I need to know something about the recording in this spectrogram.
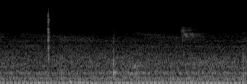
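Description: Steady low background hum of outdoor ambience, with a single sharp click about half a second in and a faint short high chirp near the end.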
